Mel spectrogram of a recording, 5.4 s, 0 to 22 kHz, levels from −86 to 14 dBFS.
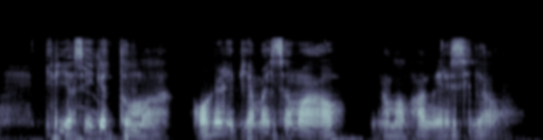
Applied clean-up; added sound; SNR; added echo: neural mask model Resemble Enhance denoiser.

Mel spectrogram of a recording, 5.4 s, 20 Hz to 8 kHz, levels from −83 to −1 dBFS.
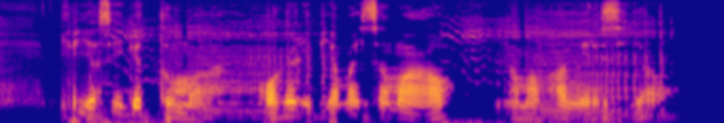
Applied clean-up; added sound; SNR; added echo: classical method spectral subtraction.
